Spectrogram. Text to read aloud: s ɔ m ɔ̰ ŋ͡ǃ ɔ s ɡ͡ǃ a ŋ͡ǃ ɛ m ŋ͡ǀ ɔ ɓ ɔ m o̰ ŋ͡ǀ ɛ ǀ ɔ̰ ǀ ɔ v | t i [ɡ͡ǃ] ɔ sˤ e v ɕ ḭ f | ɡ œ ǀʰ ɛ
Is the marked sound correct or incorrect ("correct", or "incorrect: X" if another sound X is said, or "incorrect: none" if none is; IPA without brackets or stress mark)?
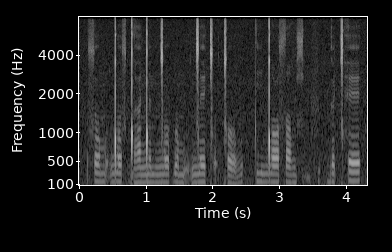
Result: incorrect: ŋ͡ǃ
